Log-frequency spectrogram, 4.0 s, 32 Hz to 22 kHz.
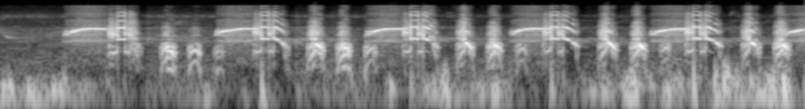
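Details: Female grey francolin, locally called teetar, giving a rapid series of shrill calls; each phrase starts with a rising whistled note and breaks into several grating notes, repeated steadily about every 0.7 seconds.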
